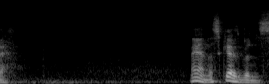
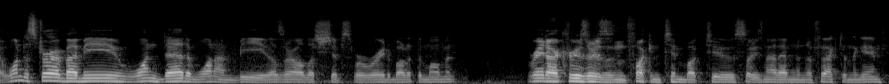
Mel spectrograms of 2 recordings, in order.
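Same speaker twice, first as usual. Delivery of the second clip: ordinary talk, nothing marked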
